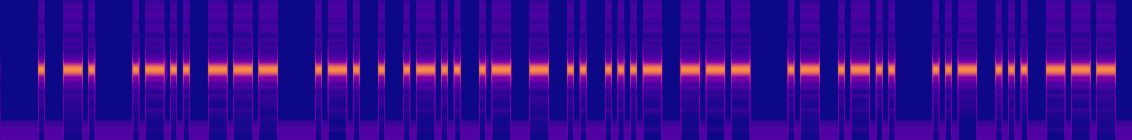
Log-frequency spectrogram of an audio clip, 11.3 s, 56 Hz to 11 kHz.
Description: Morse code, heard as a keyed tone, about 19 wpm, 800 Hz. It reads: EN LO RELATIVO AL USO
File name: morse mp3 / ESPAGNOL TEXTE EN CLAIR 2 VITESSE 18 MOTS MINUTES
